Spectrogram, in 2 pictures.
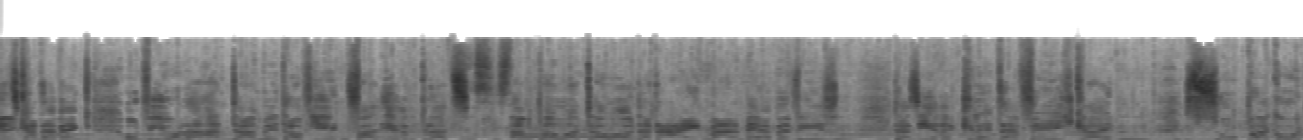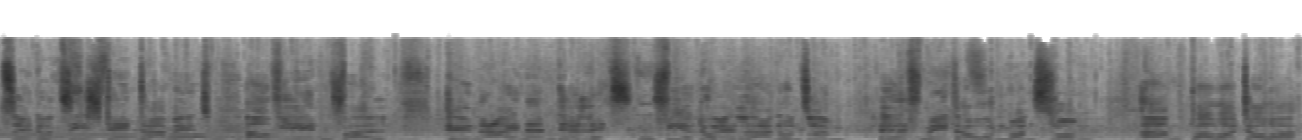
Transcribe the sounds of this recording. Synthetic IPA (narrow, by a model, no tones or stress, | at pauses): ɛt͡skatavɛk | ʊntv̥ioːlaɦat̚d̥amɪtaʊfjeːdn̩faliːʁənplat͡s | ʔampaʊɐtaʊɐʊnthatʔaɪnmaːlmeːɐbəviːzn̩ | d̥asʔiːʁəklɛtɐfɛːɪçkaɪtn̩zuːpɐɡuːtz̥ɪntʊntz̥iːʃteːt̚d̥amɪt | ʔaʊfjeːdn̩fal | ʔɪnʔaɪnəmdeːɐlɛt͡stn̩fiːɐduɛləanʊnzəʁəm | ʔɛlfmeːtɐhoːənmɔnstʁ̥ʊm | ʔampʰaʊɐtaʊɐ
